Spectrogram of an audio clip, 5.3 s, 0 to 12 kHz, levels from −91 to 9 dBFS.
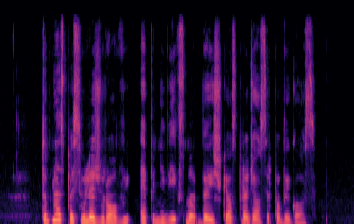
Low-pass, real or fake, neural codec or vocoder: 10.8 kHz; fake; vocoder, 24 kHz, 100 mel bands, Vocos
